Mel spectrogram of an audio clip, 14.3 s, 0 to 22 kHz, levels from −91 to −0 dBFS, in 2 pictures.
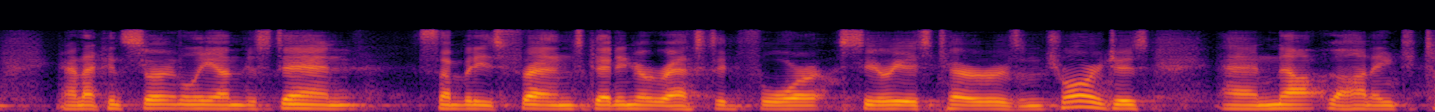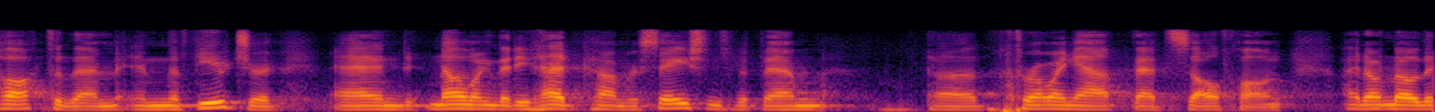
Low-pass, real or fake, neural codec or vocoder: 7.2 kHz; fake; codec, 16 kHz, 1 kbps, FunCodec, trained on Chinese and English, 50 frames a second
